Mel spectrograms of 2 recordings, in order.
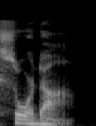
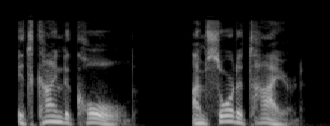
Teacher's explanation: The T in sort of is a flap T, soft D. So it sounds like sorda.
